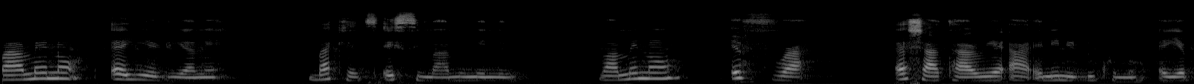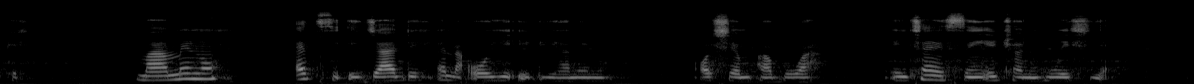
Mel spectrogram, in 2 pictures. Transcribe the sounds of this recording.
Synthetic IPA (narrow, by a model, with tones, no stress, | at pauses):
mãː˨mɪ̃˦nʊ̃˦ɛ˦jɛ˦e˨dɥa˨nɪ̃˦ | ba˦kʰɛ˨tʰe˦si˨mãː˨mɪ̃˦nɪ̃˦nĩ˦m | mãː˨mɪ̃˦nʊ̃˦ | ɛ˦fɾa˨ | ɛ˦ɕa˨tʰaː˨ɾɪ˦ɛ˦ʔa˨ɛ̰˨nɪ̃˦nɪ̃˨du˦kʰu˨nʊ̃˦ɛ˦jɛ˦pʰɛ˨ | mãː˨mɪ̃˦nʊ̃˦ | ɛ˦tʰɪ˨ʔɛ˨d͡ʑa˨˦dɪ˦ɛ˦nã̰˨ʔɔ˦jɛ˦ʔe˨dɥa˨nɪ̃˦nʊ̃˦ | ɔ˨ɕɛ˨m̩˨pʰa˨bʊ˨a˦ | ɲ̩˨t͡ɕʰɛ̃˦n˨sɪ̃˨˦e˦t͡ɕʰᶣa˨nʊ̃˨ɦũ˦æ˦ɕi˨a̰˨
